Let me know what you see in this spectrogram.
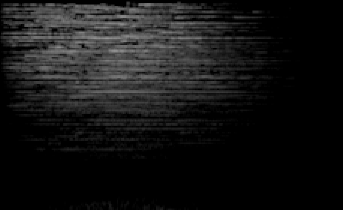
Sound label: substitution Symbol Burst Shimmer; shangrila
